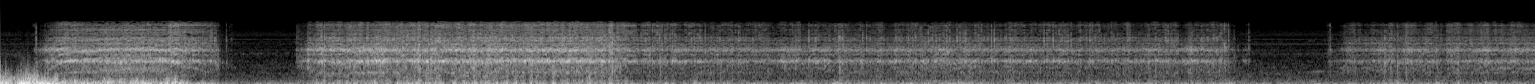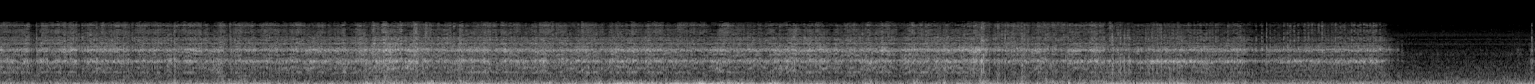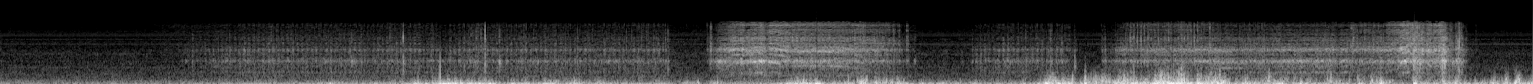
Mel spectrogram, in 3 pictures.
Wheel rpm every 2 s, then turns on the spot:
90, 60, 160, 90, 70, 70, 30, 60, 70, 70, 70, 70, 70, 60, 30, 0, 10, 20, 20, 90, 20, 60, 20.
32-38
